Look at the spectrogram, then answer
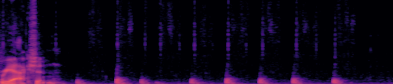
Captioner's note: pen scratching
